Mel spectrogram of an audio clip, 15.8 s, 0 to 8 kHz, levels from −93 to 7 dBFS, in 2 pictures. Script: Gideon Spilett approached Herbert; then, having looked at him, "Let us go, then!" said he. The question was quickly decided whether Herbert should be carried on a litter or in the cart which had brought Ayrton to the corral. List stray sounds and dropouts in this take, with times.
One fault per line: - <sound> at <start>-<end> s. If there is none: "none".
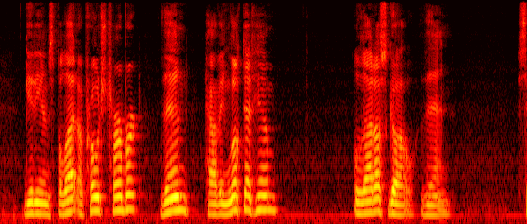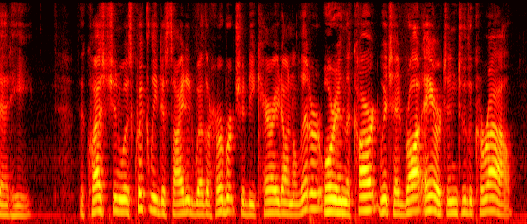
none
